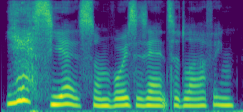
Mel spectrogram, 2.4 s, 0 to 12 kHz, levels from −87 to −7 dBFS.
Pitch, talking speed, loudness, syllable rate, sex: 225 Hz, 150 wpm, -16 LUFS, 4.4 syllables/s, female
